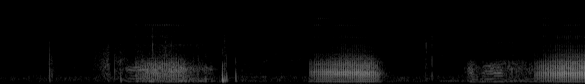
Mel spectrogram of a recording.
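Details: Cavalier King Charles spaniel dogs snoring in sleep; soft, uneven snores roughly one every two seconds, with brief snorts and sniffs between. Snoring.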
